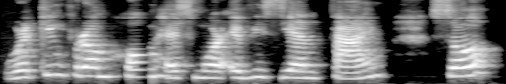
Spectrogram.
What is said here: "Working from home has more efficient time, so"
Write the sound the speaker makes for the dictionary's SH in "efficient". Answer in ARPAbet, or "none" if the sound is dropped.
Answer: S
